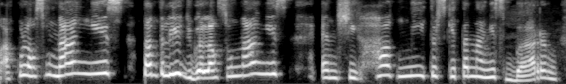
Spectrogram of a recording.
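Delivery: emotional, high-pitched telling; emotional high retelling. Real, not acted. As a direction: tell it high and swept up. Retelling crying with aunt.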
